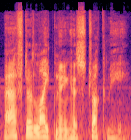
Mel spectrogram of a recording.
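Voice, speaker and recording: A man's voice: deep voice, big pitch swings, measured pace. A man voicing a pompous, eccentric asylum inmate who fancies himself a mystic, in an adventure game. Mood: calmly menacing. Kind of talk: adventure game character acting. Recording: loud music under the voice.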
